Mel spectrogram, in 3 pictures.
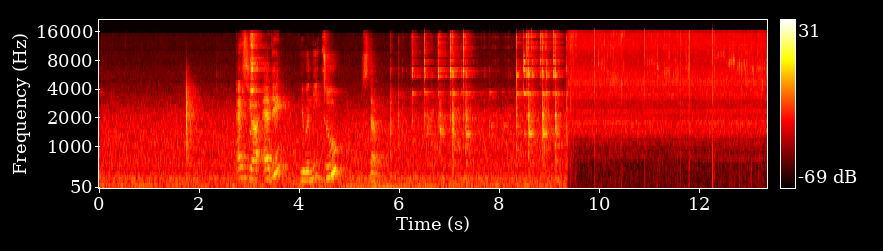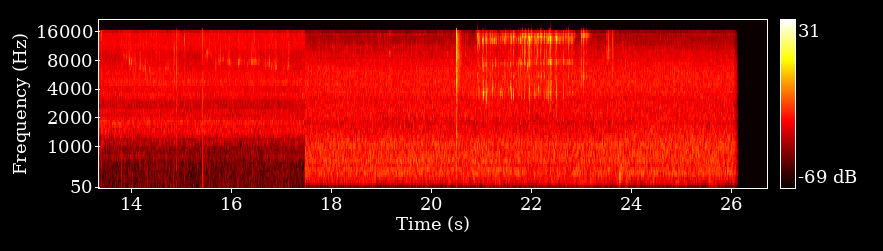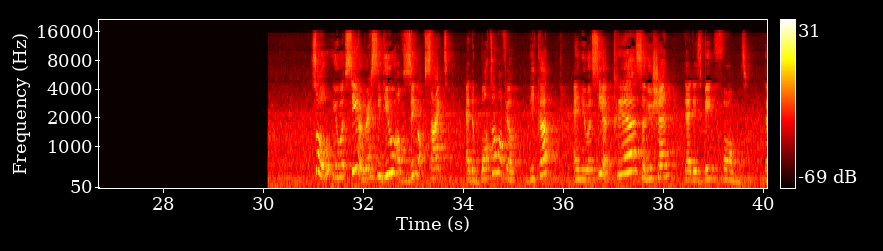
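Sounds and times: glass rod clinking on beaker: 0:06.0 - 0:09.4, 0:20.9 - 0:23.7
light glass clinks: 0:06.0 - 0:09.4.

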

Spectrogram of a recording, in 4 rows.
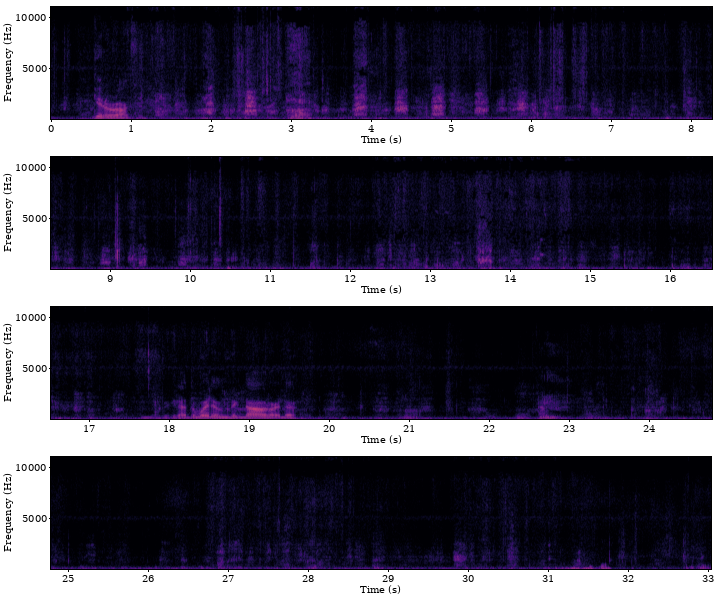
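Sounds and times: dogs growling and yelping: 0:01.3 - 0:10.7, 0:12.0 - 0:18.4, 0:22.0 - 0:24.3.

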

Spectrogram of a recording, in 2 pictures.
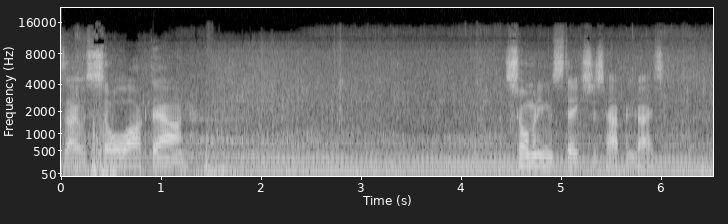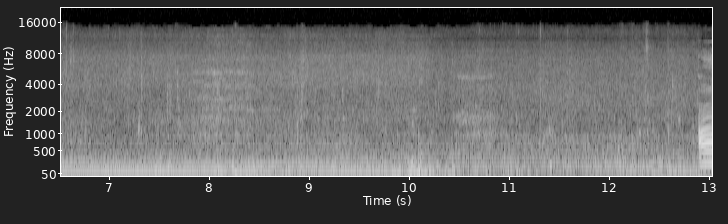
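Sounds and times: boat motor humming: 0:00.0 - 0:13.0.

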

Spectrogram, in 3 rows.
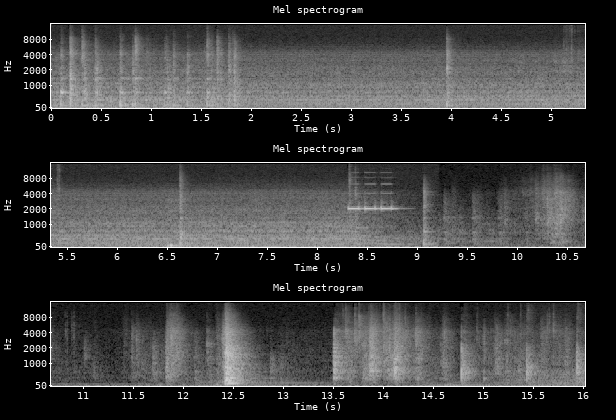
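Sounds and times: appliance electric hum: 0:00.0 - 0:09.6.

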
